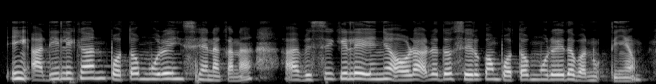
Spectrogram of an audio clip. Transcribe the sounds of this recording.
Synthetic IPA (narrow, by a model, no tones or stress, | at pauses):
iɲaɖilikanpɔt̪ɔmuɾeɲsɛnakana̰a̰ɾbesikiliiɲəɔɽaʔɾɛd̪ɔseɾɔkɔmpɔt̪ɔp̚muɾejd̪ɔbanuʔt̪iɲɔm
